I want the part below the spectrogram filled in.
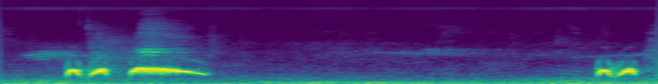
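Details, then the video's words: Female Thai-strain spotted dove calling in the 'thunder-voice' (thổ sấm) style with two clear closing notes: two short low coos and a longer falling coo, then a pause and two more short coos, with faint background murmur. "Chim cu gáy giọng thổ sấm chuẩn"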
